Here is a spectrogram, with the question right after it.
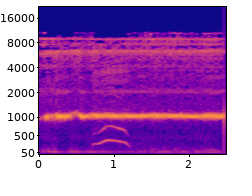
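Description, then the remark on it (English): A person's voice mimics a pond frog with one short croak that rises and falls in pitch, lasting about half a second, over a steady high-pitched tone and low background rumble. “This is a frog. A frog in the spring, like in the pond.”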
